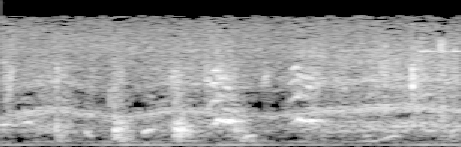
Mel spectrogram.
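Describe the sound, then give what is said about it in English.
Sergeant Preston's sled dog team barks, yips and whimpers in short, overlapping bursts as it stops in front of the trading post, over a steady hiss of background noise, excited, with about five yelps spread across the few seconds. “It was the first part of the following week when Sergeant Preston and King, coming down from Dawson, stopped with the dog team in front of the trading post.”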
